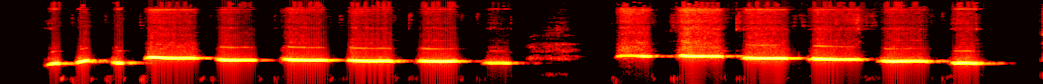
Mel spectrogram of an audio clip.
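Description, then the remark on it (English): A cheerful whistled theme tune of the sitcom Some Mothers Do Have 'Em, two clear melodic phrases of short, bouncing notes separated by a brief pause, whistled alone with no talking. “You know, I just have to hear that whistling and I've got a mixture of excitement that there's going to be a funny programme on, but also starting to cringe because I used to feel for Frank Spencer”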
